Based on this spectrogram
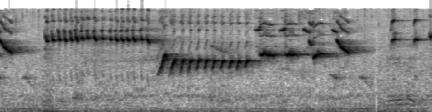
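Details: White-rumped shama song used as training and lure material for songbirds: a fast series of high repeated notes, then a lower rapid trill of evenly spaced chirps, ending in sharp high whistles, with faint background hiss.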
